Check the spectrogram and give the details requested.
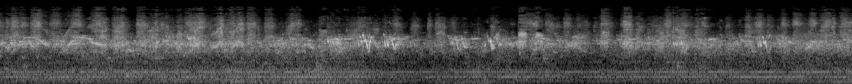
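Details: Flock of budgerigars giving constant overlapping chirps, squeaks and warbles, a busy high chatter with no pauses.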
